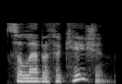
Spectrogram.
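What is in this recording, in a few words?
"syllabification", British English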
